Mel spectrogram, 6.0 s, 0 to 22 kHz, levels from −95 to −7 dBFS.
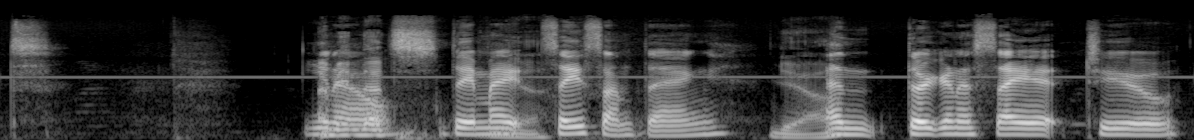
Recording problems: high-pitched whine; faint; throughout; 2.5 kHz, 30 dB below the speech

